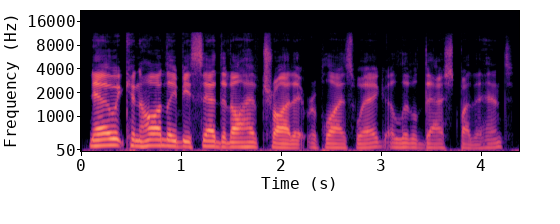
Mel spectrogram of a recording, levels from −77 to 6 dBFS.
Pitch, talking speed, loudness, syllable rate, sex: 125 Hz, 260 wpm, -17 LUFS, 5.2 syllables/s, male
